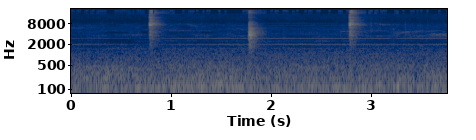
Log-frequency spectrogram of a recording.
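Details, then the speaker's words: Jaguar AJ30 V6 with Motorsport Electronics ME360 ECU, VVT-A solenoid slow-toggle output test: four crisp ticks about a second apart in a quiet bay, solenoid switching cleanly and working. "Tick tock. Tick tock. So that's good. So that's you can actually hear it working."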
